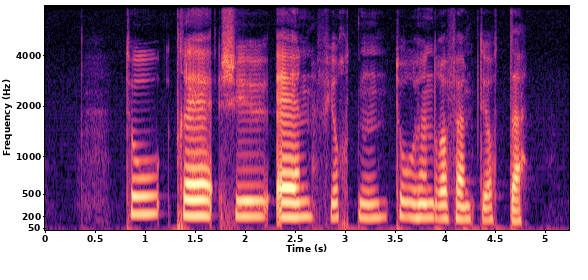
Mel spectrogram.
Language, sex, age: Norwegian, female, 40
